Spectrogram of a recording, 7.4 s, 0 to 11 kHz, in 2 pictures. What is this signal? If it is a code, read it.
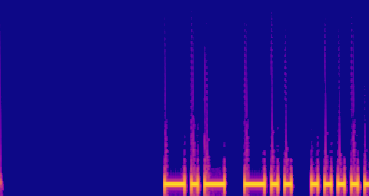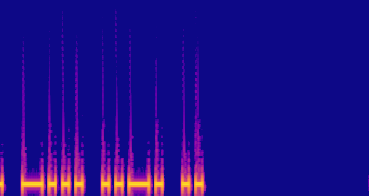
Morse code, heard as a keyed tone, about 18 wpm, 700 Hz. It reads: KD5BFI
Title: Speed Racing - USA 2x3 Call Signs 15wpm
